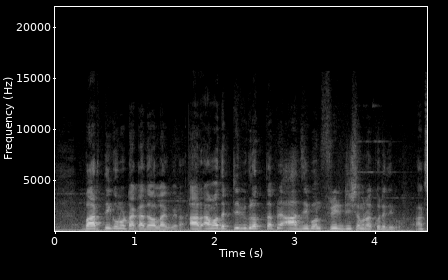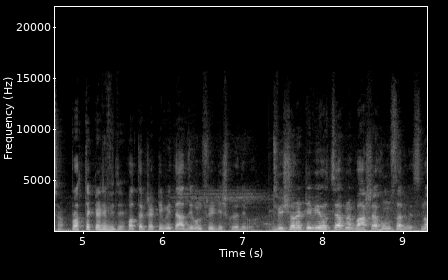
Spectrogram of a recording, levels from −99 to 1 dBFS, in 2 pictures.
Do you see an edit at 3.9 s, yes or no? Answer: no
